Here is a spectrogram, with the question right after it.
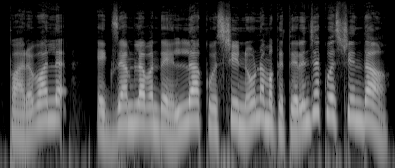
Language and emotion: Tamil, happy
